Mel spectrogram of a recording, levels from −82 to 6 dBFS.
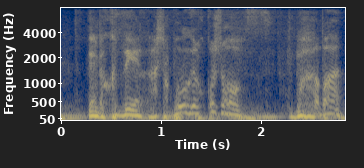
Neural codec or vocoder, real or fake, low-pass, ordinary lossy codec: codec, 16 kHz, 2 kbps, FunCodec, trained on Chinese and English, 25 frames a second; fake; none; none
